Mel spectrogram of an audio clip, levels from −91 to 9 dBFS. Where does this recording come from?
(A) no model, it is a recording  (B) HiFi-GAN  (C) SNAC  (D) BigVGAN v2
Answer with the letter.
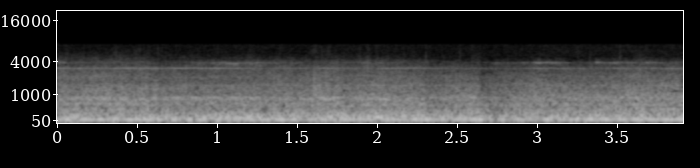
A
